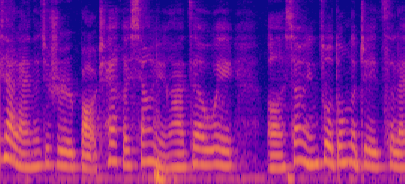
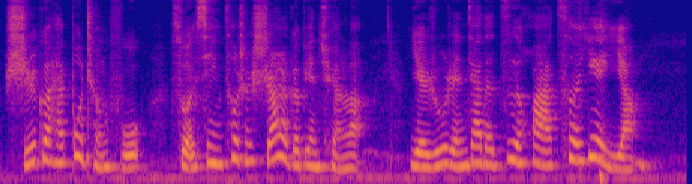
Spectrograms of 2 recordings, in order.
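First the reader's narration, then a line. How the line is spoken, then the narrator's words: Laughing. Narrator (Chinese): 湘云又笑道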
